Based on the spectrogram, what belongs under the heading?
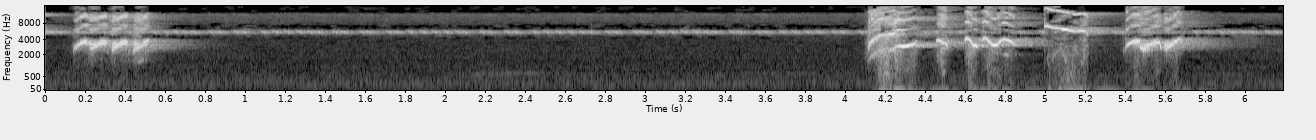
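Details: Male orange-headed thrush song used to provoke other birds to sing: a short burst of fast trilled notes, a long pause with a steady high insect drone, then a loud jumble of rapid whistles and rising slurs.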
